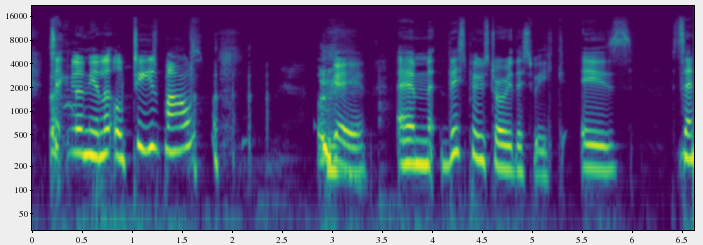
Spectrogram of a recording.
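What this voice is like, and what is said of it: Usual voice. Nothing is said of it.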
